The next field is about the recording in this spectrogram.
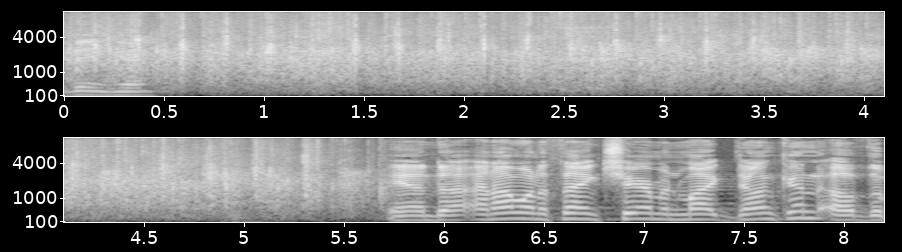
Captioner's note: applause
